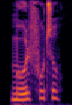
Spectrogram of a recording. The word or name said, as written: målfoto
